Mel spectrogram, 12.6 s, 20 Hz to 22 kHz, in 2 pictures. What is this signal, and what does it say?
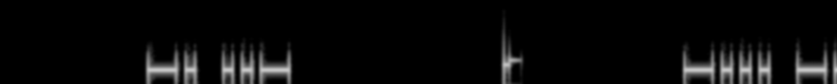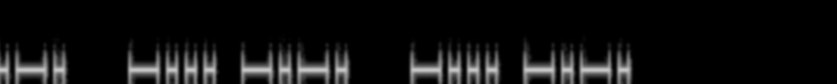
Morse code, heard as a keyed tone, about 17 wpm, 700 Hz. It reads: NU BC BC BC
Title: Canadian Provinces and Territories - Repeated 3x - 17wpm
